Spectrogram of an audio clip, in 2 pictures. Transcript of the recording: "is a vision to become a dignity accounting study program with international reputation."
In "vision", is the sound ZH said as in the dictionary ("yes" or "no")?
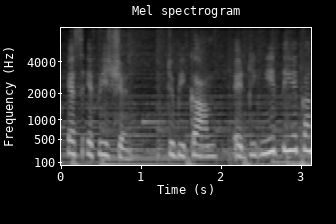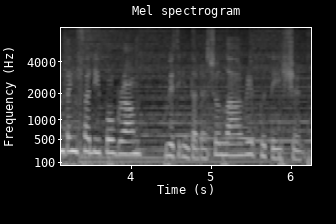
no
